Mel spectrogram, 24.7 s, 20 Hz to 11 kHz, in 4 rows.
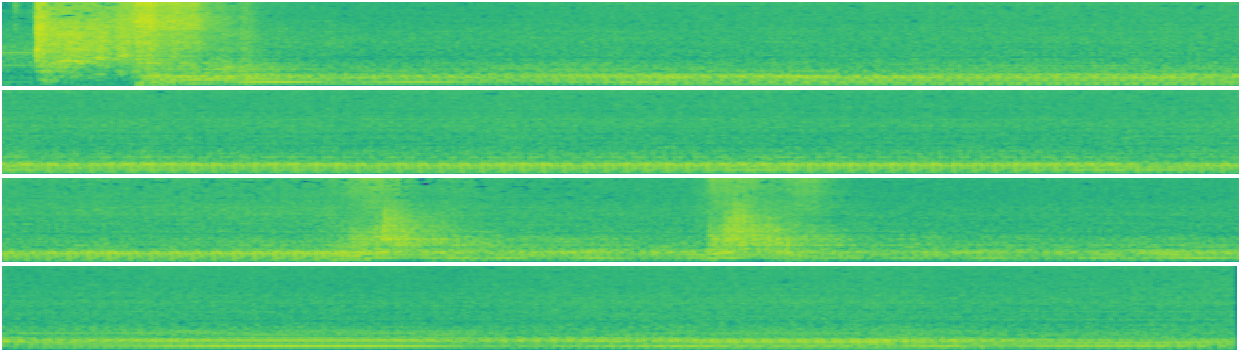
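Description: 2001 Mustang GT's 4.6-litre V8 cold-starting: it catches with a burst at the very start, then settles into a steady idle. Two brief sharp sounds come a couple of seconds apart around the middle, and the idle swells louder a little later.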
